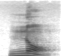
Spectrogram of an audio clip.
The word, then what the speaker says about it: know: देखिए, KNOW starting में है, N के पहले क्या है, K है, K साइलेंट है। नो, नो का मतलब होता है जानना।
